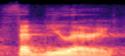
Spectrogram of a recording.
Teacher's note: you don't need to say the r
